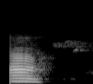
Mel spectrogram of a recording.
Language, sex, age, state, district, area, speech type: Hindi, male, 45-60, Bihar, Begusarai, urban, conversation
